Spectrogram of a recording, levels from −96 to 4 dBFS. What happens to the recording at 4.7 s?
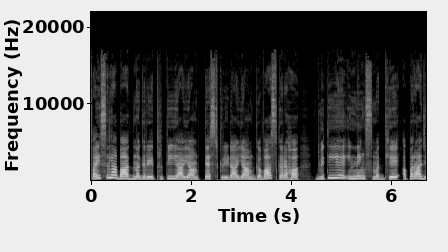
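Nothing goes wrong at 4.7 s; the speech there is intact, with no dropout, click, distortion or other fault.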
